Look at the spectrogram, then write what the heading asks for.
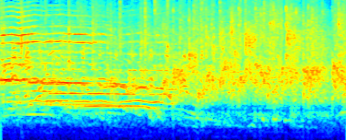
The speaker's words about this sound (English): Listen to that crowd going wild.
